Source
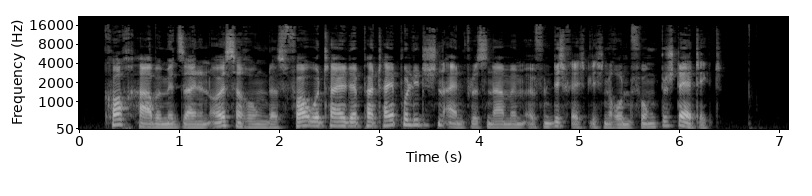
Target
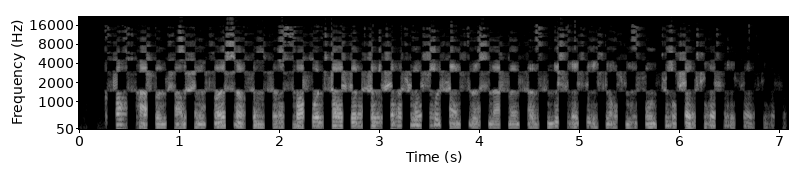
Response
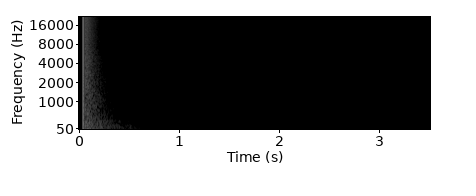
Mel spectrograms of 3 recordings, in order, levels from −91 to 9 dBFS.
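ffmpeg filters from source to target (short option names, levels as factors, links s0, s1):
-filter_complex "[0:a]aeval=exprs='0.335*(cos(1*acos(clip(val(0)/0.335,-1,1)))-cos(1*PI/2))+0.0668*(cos(5*acos(clip(val(0)/0.335,-1,1)))-cos(5*PI/2))':c=same,asplit=2[s0][s1];[s1]adelay=306,lowpass=f=1100:p=1,volume=0.631,asplit=2[s2][s3];[s3]adelay=306,lowpass=f=1100:p=1,volume=0.37,asplit=2[s4][s5];[s5]adelay=306,lowpass=f=1100:p=1,volume=0.37,asplit=2[s6][s7];[s7]adelay=306,lowpass=f=1100:p=1,volume=0.37,asplit=2[s8][s9];[s9]adelay=306,lowpass=f=1100:p=1,volume=0.37[s10];[s0][s2][s4][s6][s8][s10]amix=inputs=6:normalize=0,asplit=2[s11][s12];[1:a]atrim=start_sample=2205[s13];[s12][s13]afir=irnorm=-1:irlink=0,volume=0.708[s14];[s11][s14]amix=inputs=2:normalize=0,afftfilt=real='re*gt(sin(2*PI*5.1*pts/sr)*(1-2*mod(floor(b*sr/1024/1500),2)),0)':imag='im*gt(sin(2*PI*5.1*pts/sr)*(1-2*mod(floor(b*sr/1024/1500),2)),0)':win_size=1024:overlap=0.75,volume=0.376"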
